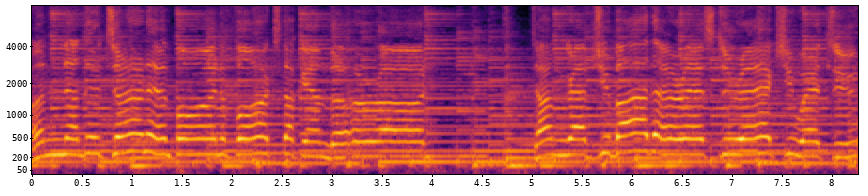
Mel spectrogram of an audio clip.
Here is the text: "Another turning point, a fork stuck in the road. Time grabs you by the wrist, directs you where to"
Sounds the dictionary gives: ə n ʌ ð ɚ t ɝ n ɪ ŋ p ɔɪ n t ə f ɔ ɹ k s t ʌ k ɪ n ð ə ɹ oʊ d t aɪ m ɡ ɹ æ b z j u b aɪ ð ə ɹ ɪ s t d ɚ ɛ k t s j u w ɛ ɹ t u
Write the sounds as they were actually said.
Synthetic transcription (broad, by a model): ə n ʌ ð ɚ t ɝ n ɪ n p ɔɪ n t ə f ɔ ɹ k s t ʌ k ɪ n ð ə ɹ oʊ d t aɪ m ɡ ɹ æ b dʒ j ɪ b aɪ ð ə ɹ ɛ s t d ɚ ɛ k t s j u w ɛ ɹ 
